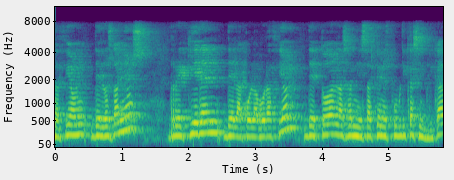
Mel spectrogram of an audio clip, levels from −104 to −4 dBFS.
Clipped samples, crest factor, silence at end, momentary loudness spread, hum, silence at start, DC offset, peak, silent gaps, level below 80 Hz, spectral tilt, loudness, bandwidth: under 0.1%; 12 dB; 0 s; 4 LU; none; 0 s; under 0.1%; -6 dBFS; none; -62 dBFS; -7 dB/octave; -18 LUFS; 8 kHz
